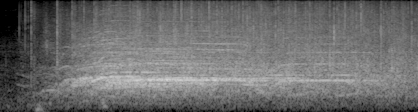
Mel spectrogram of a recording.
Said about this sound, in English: You have to keep your applause quick.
